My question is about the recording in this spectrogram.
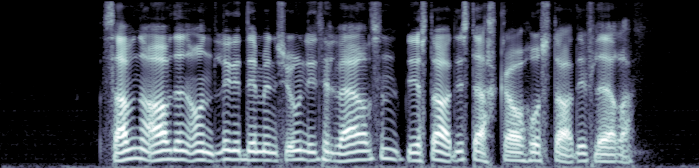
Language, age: Norwegian, 49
